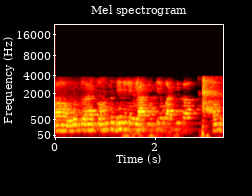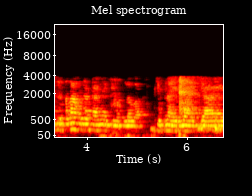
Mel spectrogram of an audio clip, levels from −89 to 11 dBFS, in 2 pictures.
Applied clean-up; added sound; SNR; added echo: classical method WPE with log-MMSE.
